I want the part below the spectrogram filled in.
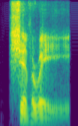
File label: "shivaree", British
